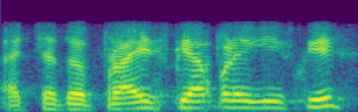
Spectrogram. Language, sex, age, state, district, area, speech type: Urdu, male, 45-60, Uttar Pradesh, Mau, urban, conversation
